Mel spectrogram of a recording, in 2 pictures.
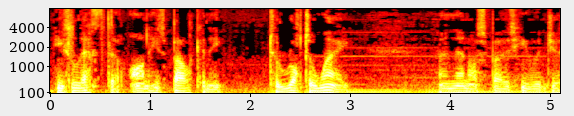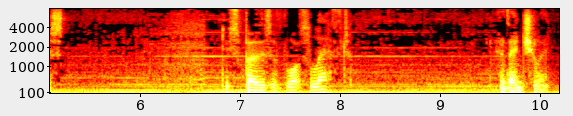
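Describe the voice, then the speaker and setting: A man's voice: sits low, steady tone, measured pace, pauses often, over music. A middle-aged man giving sober answers in an interview. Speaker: interviewee, father of a victim.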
